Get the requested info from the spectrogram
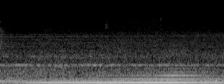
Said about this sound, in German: Wir sind am Anhalter Bahnhof in Berlin, eine unterirdische S-Bahn-Station.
